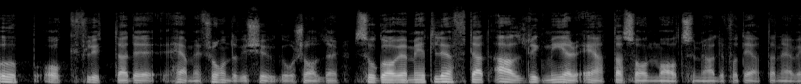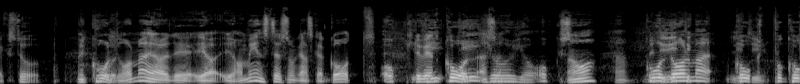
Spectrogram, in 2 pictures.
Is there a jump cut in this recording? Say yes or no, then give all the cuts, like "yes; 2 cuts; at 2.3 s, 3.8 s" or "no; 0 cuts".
yes; 1 cut; at 3.5 s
